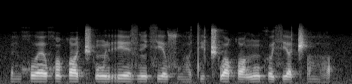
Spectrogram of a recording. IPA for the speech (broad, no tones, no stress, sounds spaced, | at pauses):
ɛ̤ χʷ ɛː χʷ ĩ qʷ i t͡ʃʼ ũ rʲ e z ĩ sʲ ɛ sʷ a̤ tʲ ɵ t͡ʃʼ u qʷ ɑ ŋ ũ x ɵ sʲ a t͡ʃʼ a̤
